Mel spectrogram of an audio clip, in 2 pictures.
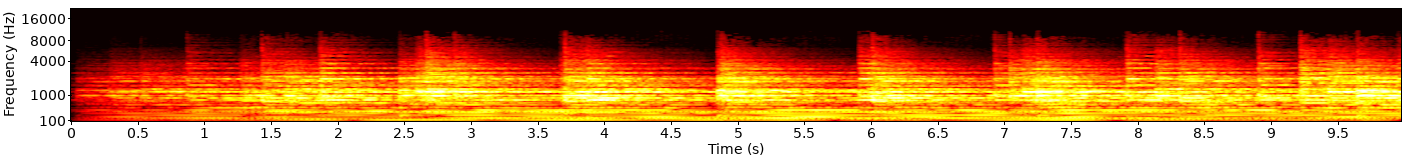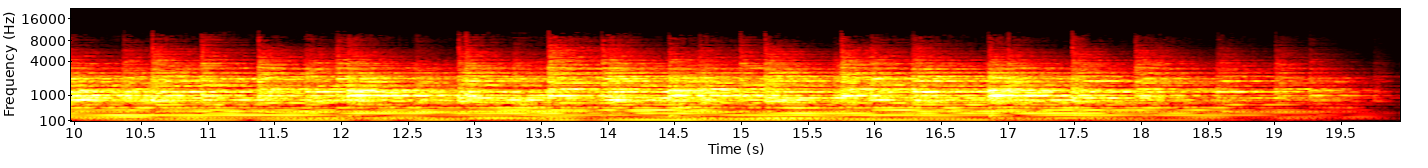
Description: Die katholische Pfarrkirche Heilige Familie wurde im Jahr 1914 eingeweiht und besitzt einen sehr nüchtern ausgestatteten Innenraum. Idealquartett: h°-d'-e'-g' Die Glocken wurden 1930 von der Gießerei Hamm (Staad bei Rorschach) gegossen.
